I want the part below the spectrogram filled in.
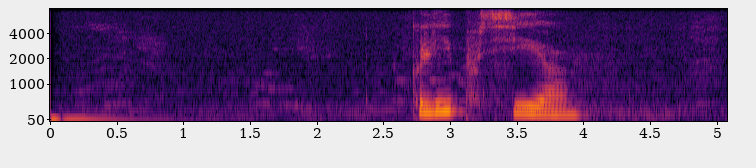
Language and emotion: Russian, neutral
